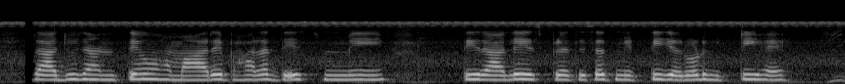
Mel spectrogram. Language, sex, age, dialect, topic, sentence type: Hindi, female, 18-24, Awadhi Bundeli, agriculture, statement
